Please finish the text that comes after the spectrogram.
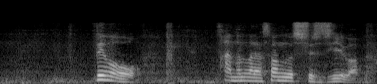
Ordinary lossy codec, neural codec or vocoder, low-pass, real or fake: none; codec, 16 kHz in and 24 kHz out, 0.6 kbps, FocalCodec, streaming, 4096 codes; 7.2 kHz; fake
